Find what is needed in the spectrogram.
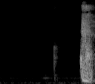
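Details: A baby boy, cooing with his parent, gives a single small sneeze: a faint catch of breath, then a sudden sharp burst of air.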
